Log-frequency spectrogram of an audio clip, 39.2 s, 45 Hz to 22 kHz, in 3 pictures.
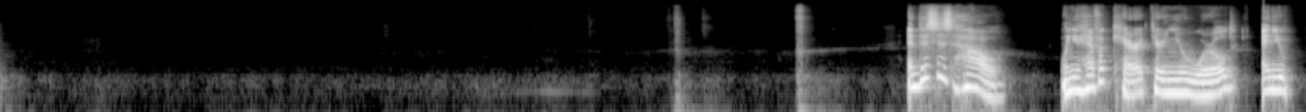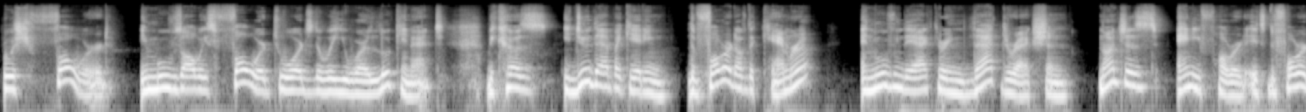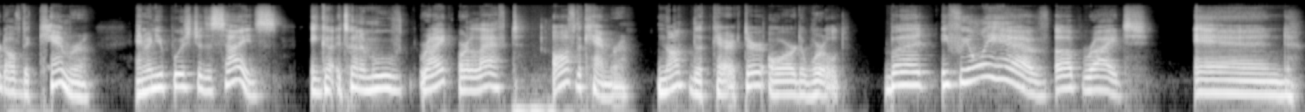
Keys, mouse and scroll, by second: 5.3 click, 6.4-7.4 typing, 6.6-8.0 right drag, 9.6 click.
